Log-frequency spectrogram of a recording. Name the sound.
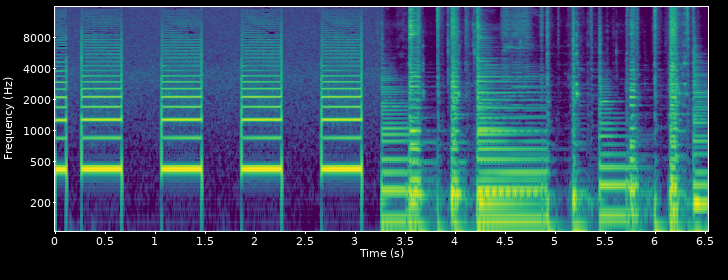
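telephone busy signal tone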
